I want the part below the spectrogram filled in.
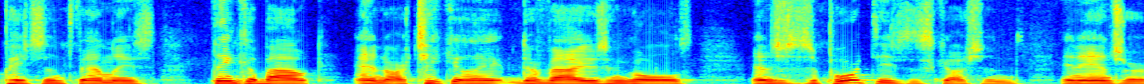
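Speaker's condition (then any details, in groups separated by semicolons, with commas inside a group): Bulbar onset ALS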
